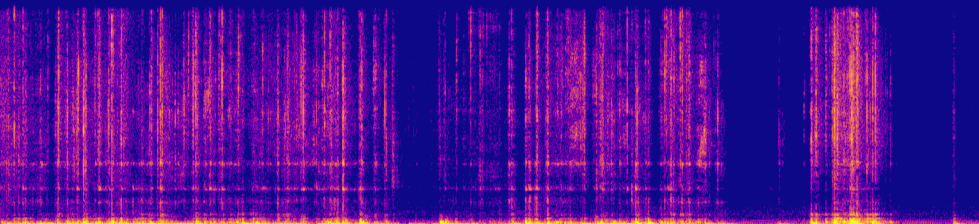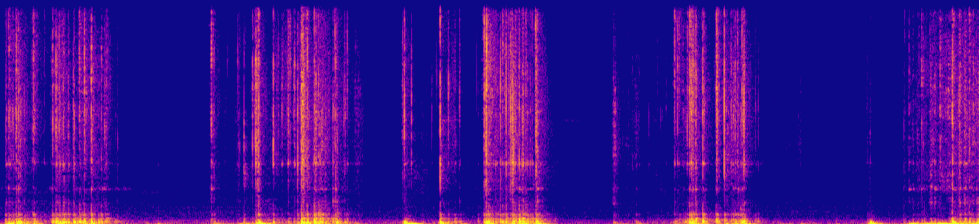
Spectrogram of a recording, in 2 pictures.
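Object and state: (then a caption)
Coffee beans ground in a granite mortar. A granite pestle pounds and grinds coarse coffee grounds in a granite mortar. A steady, low, gritty grinding runs for the first five seconds, then gives way to separate short bursts of crunching and scraping with quiet gaps between them.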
